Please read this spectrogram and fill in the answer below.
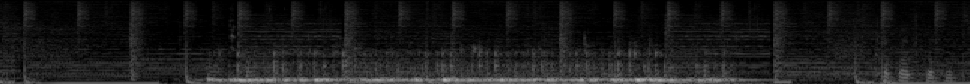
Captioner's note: hookah sound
